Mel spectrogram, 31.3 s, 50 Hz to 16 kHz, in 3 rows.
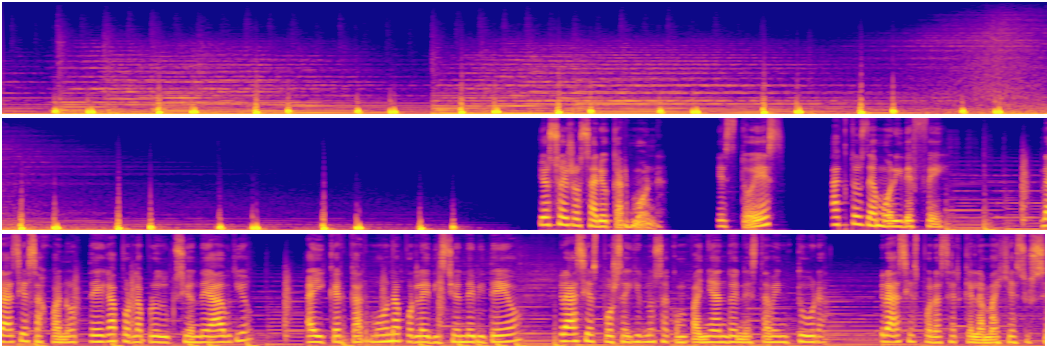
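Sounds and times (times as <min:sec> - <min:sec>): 
forceful heartbeat thumping: 0:00.5 - 0:15.1, 0:22.8 - 0:23.5
speech: 0:15.8 - 0:20.0, 0:20.8 - 0:31.3.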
